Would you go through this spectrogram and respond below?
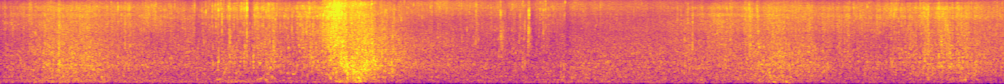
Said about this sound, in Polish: Nad Bałtykiem ponownie rozszalał się sztorm, zacierając ślady katastrofy.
